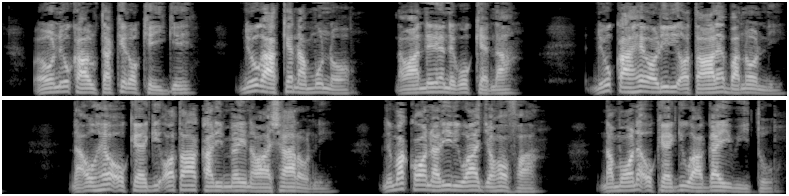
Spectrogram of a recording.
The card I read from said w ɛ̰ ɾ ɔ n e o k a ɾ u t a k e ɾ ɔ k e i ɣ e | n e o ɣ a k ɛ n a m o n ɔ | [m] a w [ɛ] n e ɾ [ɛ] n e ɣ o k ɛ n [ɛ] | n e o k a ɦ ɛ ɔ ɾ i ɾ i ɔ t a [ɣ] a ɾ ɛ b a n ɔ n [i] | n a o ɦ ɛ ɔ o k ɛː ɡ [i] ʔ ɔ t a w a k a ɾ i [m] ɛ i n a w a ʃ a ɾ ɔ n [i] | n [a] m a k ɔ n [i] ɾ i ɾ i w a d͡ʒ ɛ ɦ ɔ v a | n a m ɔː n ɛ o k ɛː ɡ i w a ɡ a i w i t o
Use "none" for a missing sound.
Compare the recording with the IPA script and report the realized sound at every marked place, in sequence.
n, a, ɛ, a, w, i, i, m, i, e, a

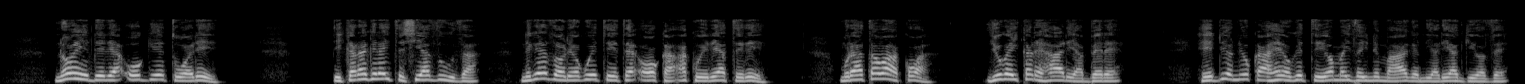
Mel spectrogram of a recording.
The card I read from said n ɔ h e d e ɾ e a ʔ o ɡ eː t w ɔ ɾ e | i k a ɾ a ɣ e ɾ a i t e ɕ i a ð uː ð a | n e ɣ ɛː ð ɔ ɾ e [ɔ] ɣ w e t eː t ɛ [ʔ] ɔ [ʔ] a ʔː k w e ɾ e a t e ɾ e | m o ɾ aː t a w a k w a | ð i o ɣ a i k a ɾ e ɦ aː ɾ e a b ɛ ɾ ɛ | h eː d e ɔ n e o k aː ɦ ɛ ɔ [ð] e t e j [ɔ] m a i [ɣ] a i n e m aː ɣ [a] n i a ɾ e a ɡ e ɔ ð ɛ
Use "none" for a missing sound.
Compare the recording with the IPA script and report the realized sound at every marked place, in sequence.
ɔ, ʔ, k, ɣ, ɔ, ð, ɛ

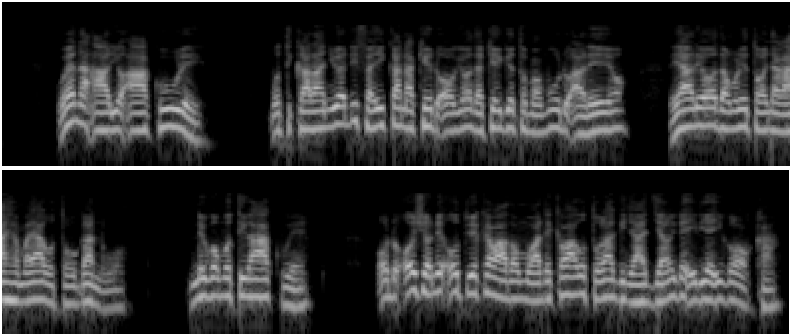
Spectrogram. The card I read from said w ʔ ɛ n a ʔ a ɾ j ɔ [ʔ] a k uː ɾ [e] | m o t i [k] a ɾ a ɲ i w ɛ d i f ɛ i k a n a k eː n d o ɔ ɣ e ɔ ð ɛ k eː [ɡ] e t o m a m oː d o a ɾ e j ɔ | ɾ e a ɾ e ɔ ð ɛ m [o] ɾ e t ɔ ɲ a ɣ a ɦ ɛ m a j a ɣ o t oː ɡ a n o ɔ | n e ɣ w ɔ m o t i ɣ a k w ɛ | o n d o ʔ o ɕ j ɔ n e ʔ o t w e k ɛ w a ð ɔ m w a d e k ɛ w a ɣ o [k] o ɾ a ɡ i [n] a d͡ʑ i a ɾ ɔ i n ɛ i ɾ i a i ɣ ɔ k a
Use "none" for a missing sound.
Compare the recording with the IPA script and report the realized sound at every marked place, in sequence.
ʔ, e, k, ɡ, o, t, ɲ

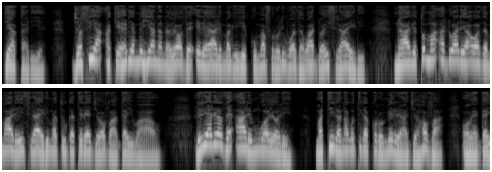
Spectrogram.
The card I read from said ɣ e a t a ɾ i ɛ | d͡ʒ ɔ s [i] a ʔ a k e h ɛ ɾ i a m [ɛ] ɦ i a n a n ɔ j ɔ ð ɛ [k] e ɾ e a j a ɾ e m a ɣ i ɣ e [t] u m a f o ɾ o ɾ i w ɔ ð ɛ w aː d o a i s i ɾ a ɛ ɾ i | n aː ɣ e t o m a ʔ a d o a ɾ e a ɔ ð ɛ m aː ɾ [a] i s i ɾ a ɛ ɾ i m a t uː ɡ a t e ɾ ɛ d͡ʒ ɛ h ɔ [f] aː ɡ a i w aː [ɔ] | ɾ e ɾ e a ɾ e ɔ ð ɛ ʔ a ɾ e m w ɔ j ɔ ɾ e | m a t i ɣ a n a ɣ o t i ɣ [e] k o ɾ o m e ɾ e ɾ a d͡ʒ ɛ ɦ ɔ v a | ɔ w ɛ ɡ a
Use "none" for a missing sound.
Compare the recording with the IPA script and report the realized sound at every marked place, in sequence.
i, e, ʔ, k, e, v, ɔ, a

